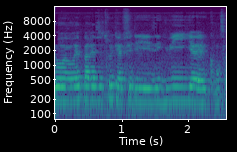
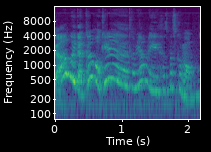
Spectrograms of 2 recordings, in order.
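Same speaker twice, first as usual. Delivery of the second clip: much higher, bright eager yes; excited girl; 11 semitones higher, 5 dB louder than usual. Acted. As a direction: leap at it, all enthusiasm. Blondine delighted.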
